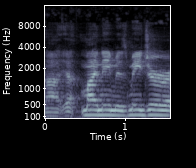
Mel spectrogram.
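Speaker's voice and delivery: ordinary delivery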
